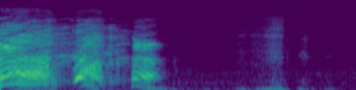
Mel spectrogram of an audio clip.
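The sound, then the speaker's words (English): A loud, intense human sneeze, a few explosive bursts in quick succession ending in a sharp falling gasp, followed by quieter breathy sniffs. “Has a sneeze ever been played before on the air?”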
